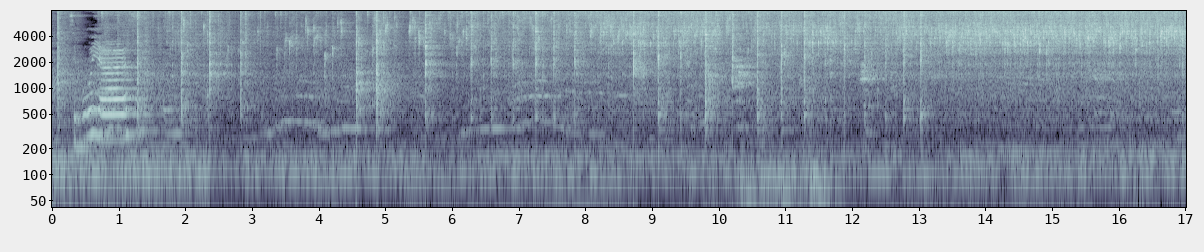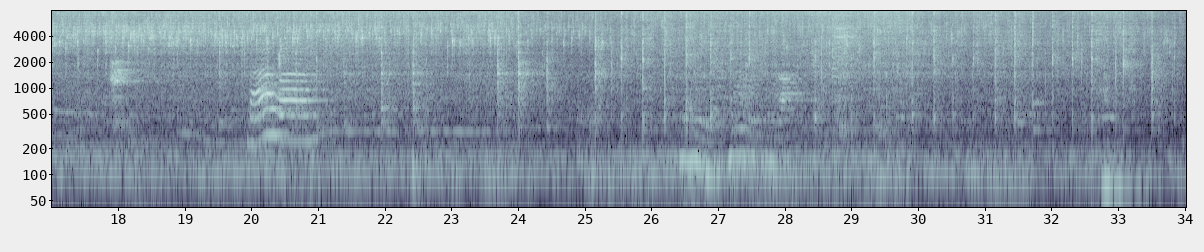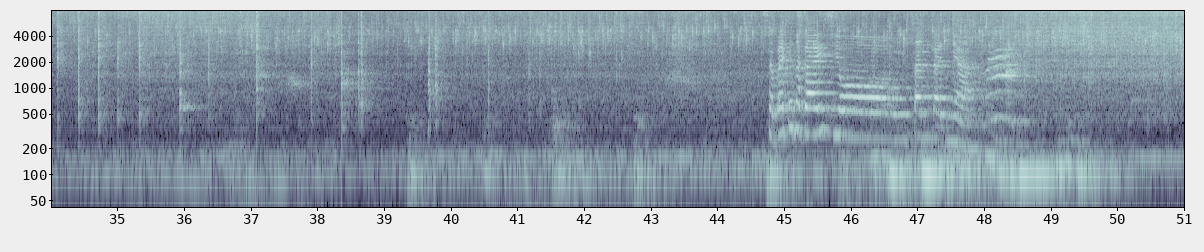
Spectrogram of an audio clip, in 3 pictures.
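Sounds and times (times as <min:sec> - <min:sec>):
onion sizzling in hot oil: 0:00.0 - 0:51.0
spatula scraping a pan: 0:23.6 - 0:38.9.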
